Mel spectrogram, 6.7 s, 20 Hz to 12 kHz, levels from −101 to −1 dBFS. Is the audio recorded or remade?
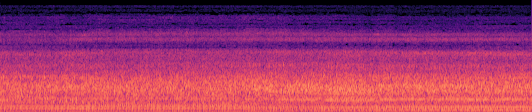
recorded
